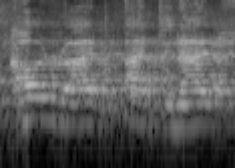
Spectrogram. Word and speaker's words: Konrad Adenauer: So also, it's Konrad Adenauer Foundation. It's fine. Scanswena ka pronounce ki, you know, Ndoka. So it's it's Conrad Adonai Foundation.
